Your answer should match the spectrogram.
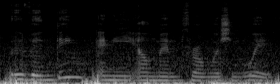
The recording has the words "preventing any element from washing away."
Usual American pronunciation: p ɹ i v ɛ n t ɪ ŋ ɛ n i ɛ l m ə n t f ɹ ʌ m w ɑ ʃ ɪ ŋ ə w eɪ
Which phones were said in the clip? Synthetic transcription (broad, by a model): p ɹ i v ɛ n t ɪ ŋ ɛ n i ɛ l m ə n t f ɹ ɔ m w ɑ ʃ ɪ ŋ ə w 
